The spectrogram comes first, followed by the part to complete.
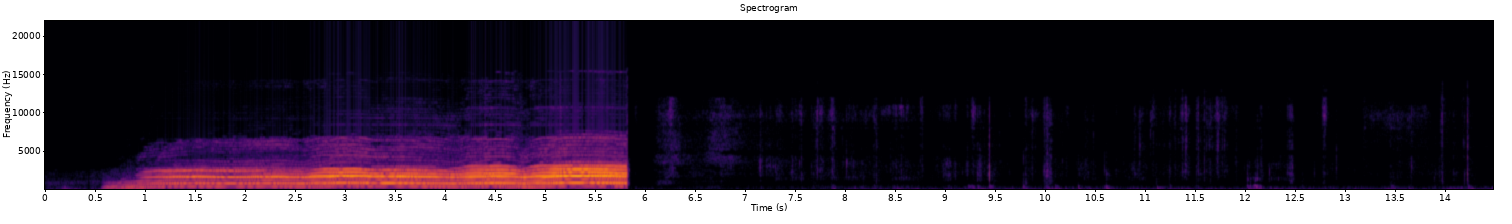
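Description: A cat's long drawn-out yowl, rising in pitch at the start and then held for about five seconds, wavering near the end before it cuts off suddenly. After that there is near silence with a few faint ticks.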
